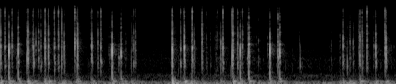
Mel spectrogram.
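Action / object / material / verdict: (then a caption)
tap / mechanical keyboard with polycarbonate case and plastic keycaps / plastic / none. Fingertips of both hands type continuously on a Melgeek MOJO68, a compact 68-key mechanical keyboard with Gateron G Silver Pro switches, a clear polycarbonate case and SA-profile plastic keycaps, resting on a desk mat. About 21 short, bright, clacky keystrokes come in quick bursts with brief pauses between them. Each stroke stops sharply against a faint low hum.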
